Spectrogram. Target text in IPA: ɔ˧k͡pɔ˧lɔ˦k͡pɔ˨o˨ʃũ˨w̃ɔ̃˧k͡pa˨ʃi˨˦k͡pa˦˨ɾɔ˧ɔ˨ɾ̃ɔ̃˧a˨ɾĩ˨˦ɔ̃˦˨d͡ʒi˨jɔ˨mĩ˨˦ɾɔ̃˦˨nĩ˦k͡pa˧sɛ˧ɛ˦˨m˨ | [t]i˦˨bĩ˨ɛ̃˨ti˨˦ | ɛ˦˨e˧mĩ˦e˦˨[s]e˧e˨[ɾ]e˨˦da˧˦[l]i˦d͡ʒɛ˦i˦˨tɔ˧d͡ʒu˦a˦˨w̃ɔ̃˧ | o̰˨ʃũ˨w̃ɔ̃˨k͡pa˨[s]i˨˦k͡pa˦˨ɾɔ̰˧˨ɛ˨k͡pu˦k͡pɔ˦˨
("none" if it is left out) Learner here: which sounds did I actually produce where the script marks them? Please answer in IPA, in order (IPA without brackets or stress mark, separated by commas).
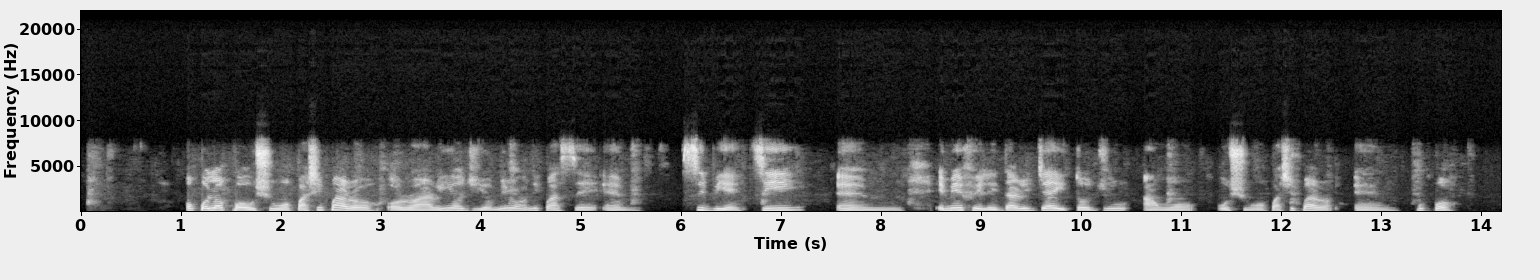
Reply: s, f, l, ɾ, ʃ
